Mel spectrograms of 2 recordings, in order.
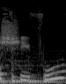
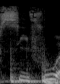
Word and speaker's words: Sifu: خیلی میگن شیفو ولی خودش گفت سیفو. الان فکر کنم تلفظ درستش حالا همون سیفو باشه.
